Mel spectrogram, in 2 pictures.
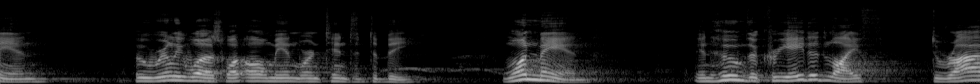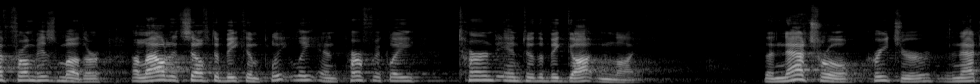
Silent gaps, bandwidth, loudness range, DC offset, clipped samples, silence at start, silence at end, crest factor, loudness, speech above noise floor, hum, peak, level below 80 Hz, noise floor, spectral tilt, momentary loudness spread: none; 16.5 kHz; 5 LU; under 0.1%; under 0.1%; 0 s; 0 s; 22 dB; -28 LUFS; 39 dB; none; -8 dBFS; -84 dBFS; -67 dBFS; -6 dB/octave; 15 LU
